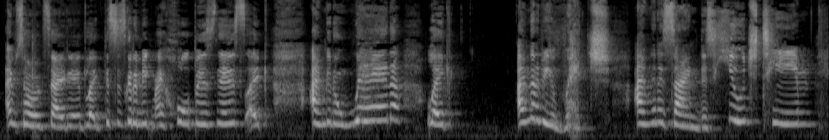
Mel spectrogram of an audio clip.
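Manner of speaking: high, giddy imitation of herself; hammed-up excitement. Her past self before first wedding event, hammed-up excitement. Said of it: "I was so excited about these wedding events".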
